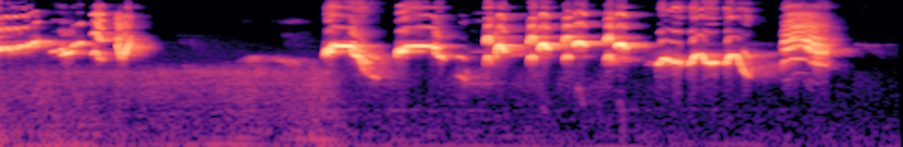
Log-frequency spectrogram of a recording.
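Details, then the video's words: White-rumped shama lure song meant to make other shamas answer and spread their tails: clear whistled phrases, a pause, then rapid varied notes, rising and falling slurs and a buzzy trill at the end. "kacer manapun jelas nyaut oleh kicau pancingan kacer buka ekor! kacer dijamin emosi"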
